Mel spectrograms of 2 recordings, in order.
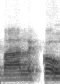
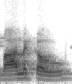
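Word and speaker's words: बालकौ: Okay, balako. Yes. And in reading also, in pronouncing also, you should say balakau. If you say balako and writing balakau, that's also wrong.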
